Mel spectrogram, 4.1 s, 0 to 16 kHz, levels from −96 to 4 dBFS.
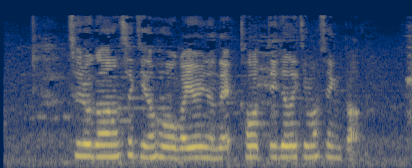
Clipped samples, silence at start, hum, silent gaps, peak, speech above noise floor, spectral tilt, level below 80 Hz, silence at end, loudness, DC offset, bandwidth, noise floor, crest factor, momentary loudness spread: under 0.1%; 0.3 s; none; none; -10 dBFS; 26 dB; -4.5 dB/octave; -58 dBFS; 0 s; -23 LUFS; under 0.1%; 11.5 kHz; -48 dBFS; 14 dB; 11 LU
